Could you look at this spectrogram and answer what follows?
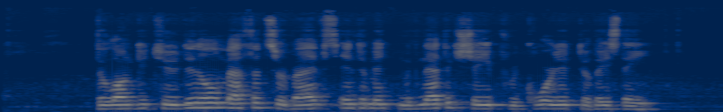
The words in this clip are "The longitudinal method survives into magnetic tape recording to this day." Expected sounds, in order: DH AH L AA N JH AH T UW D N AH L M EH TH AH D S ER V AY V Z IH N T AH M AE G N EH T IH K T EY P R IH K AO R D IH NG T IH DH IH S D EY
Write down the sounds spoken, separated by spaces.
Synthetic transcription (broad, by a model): DH AH L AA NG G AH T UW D N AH L M EH TH AH D S ER V AY V Z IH N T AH M AE G N EH T IH K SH EY P R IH K AO R D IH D T IH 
